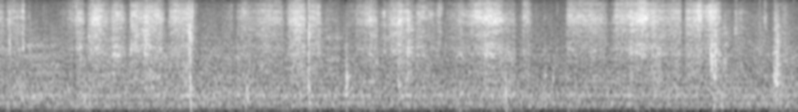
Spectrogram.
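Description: A dry cloth rubs over a Martin acoustic guitar during a neck reset and bridge re-glue, making a faint, continuous soft swishing scrub with no voices.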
